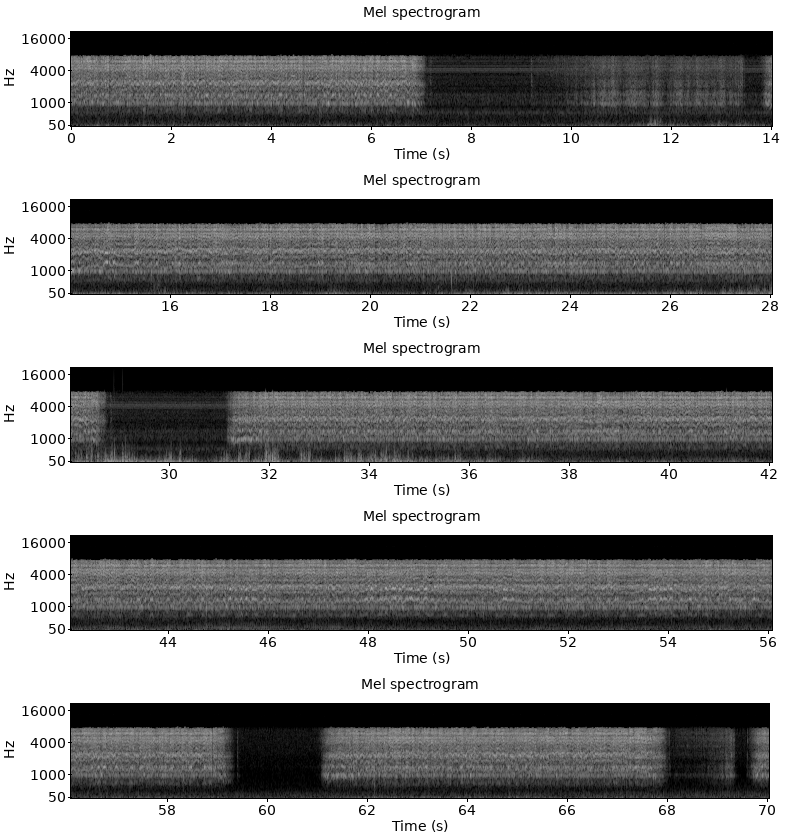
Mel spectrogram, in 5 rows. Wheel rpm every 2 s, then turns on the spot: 160, 160, 160, 50, 0, 30, 40, 150, 160, 160, 160, 160, 160, 160, 30, 60, 160, 160, 160, 170, 160, 160, 160, 160, 160, 160, 160, 160, 160, 80, 60, 160, 160, 140, 40.
10-12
